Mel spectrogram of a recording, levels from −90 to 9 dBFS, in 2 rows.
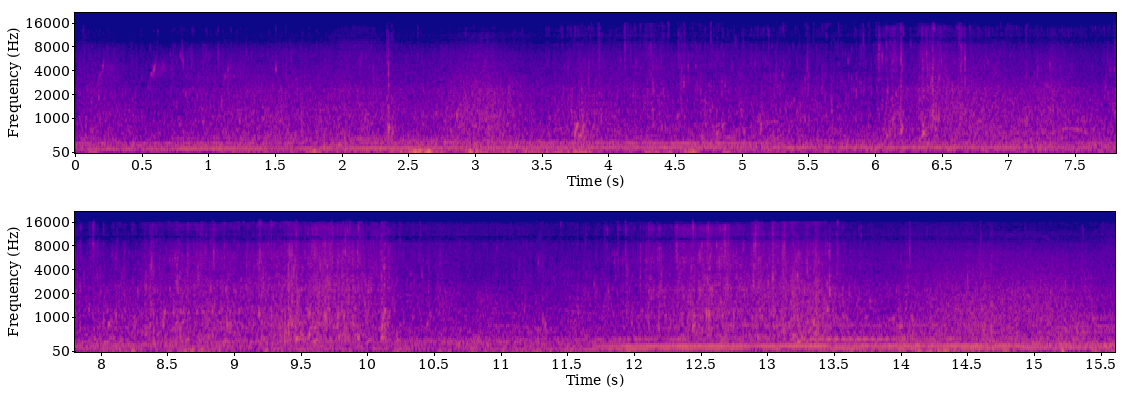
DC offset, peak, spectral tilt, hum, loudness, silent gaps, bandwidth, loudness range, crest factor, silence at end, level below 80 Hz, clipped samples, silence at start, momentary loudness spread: under 0.1%; -20 dBFS; -5 dB/octave; none; -41 LUFS; none; 17 kHz; 5 LU; 20 dB; 0 s; -48 dBFS; under 0.1%; 0 s; 8 LU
